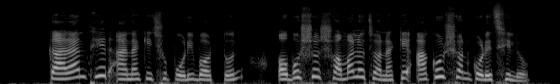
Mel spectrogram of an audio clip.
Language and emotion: Bengali, neutral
